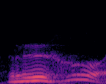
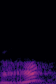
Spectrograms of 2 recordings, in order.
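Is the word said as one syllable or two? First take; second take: two; one. First: The consonants are spoken separately, in two syllables. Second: The consonants merge into a single syllable. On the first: This is the proper pronunciation. "제대로 발음은 르호 이건데" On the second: This is how people usually read it. "보통 읽을 때는 로 이렇게 읽어요"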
